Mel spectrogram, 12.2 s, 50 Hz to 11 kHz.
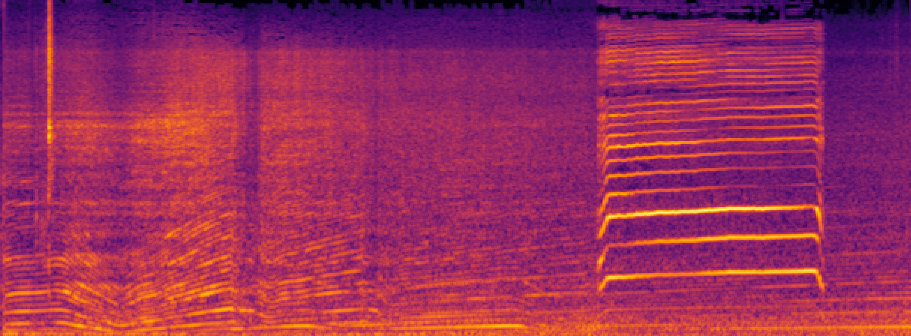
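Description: Lexus IS 300 accelerating hard on a quarter-mile drag run, a loud, steady engine roar climbing through gears with rising and falling tones, ending in a sustained high whine near the finish.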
